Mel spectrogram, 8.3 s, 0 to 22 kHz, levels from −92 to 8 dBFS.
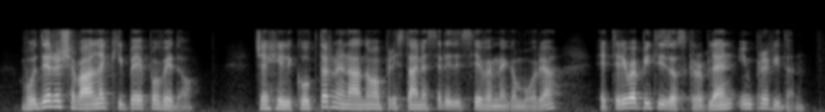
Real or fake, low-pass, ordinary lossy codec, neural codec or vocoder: fake; 7.2 kHz; none; codec, 16 kHz, 1 kbps, X-Codec, HuBERT features, trained on LibriSpeech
